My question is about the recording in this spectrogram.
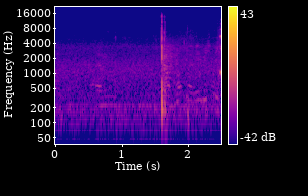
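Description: A football being kicked: one sharp thud of a boot striking the ball about one and a half seconds in, over a faint outdoor background.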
